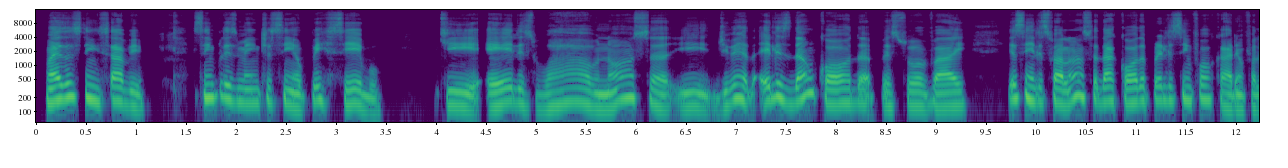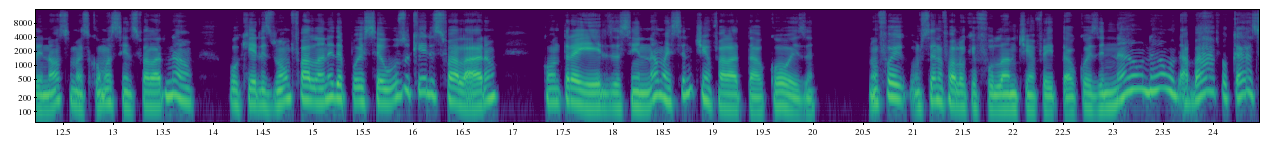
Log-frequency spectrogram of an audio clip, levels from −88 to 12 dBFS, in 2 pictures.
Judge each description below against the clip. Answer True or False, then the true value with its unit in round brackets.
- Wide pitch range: True (6.0 semitones)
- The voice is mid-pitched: True (155 Hz)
